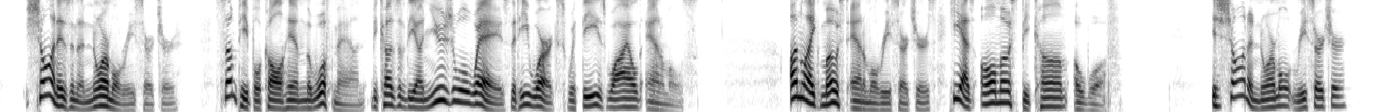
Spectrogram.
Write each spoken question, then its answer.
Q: Is Sean a normal researcher?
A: No, Sean isn't a normal researcher.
